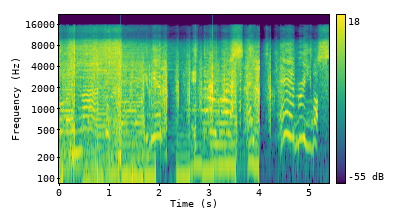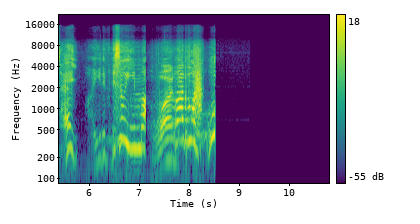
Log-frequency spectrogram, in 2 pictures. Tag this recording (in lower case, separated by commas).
speech, musical instrument, music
